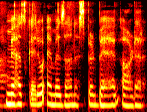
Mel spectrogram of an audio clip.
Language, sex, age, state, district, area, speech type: Kashmiri, female, 30-45, Jammu and Kashmir, Pulwama, rural, spontaneous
